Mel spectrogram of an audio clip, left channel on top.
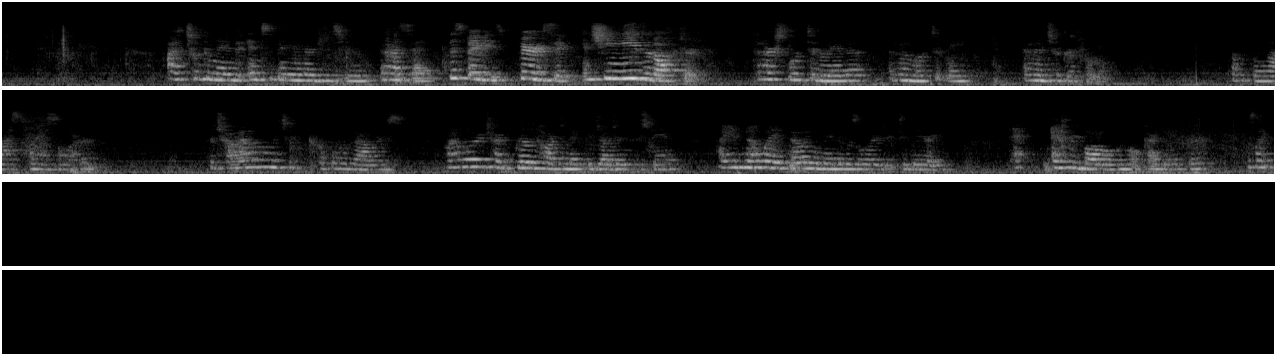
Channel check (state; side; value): silent; right; digital silence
